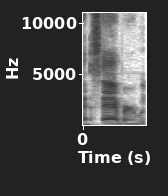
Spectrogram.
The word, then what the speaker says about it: Sabir: Again, I've been thinking about my brother a lot, and his name was Sabir, or in Arabic, Sabir, pronounced Sabir, which means patience.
